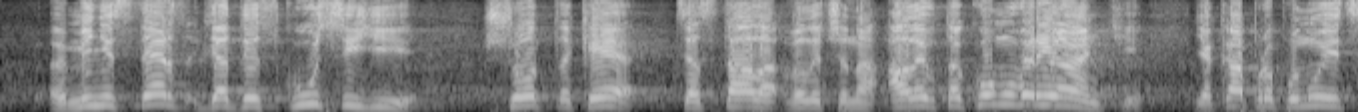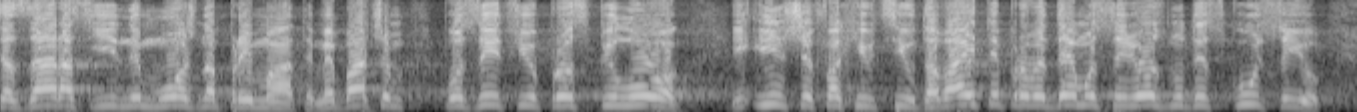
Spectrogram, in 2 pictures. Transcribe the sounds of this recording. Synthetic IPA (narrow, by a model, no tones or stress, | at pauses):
mʲinʲist̪ɛrsd̪lʲɐd̪ɪskusʲiji | ʃt͡ʃɔt̪ɐkɛt͡sʲast̪ɑlˠɐʋelˠɪt͡ʃɪnɑʔɐlˠɛwt̪ɐkɔmʊʋɐɾʲiɑnʲtʲḭ | jɐkɑpɾɔpɔnujet͡sʲːɐzɑɾɐzjinɛmɔʒnɐpɾɪjmɑt̪ɪmɪbɑt͡ʃem | pɔzɪt͡sʲijʊpɾɔspʲilˠɔk | iʔinʃɪxfɐxʲiwt͡sʲiwd̪ɐʋɑjt̪ɛpɾɔʋed̪ɛmɔseɾʲjɔznʊd̪ɪskusʲijʊ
